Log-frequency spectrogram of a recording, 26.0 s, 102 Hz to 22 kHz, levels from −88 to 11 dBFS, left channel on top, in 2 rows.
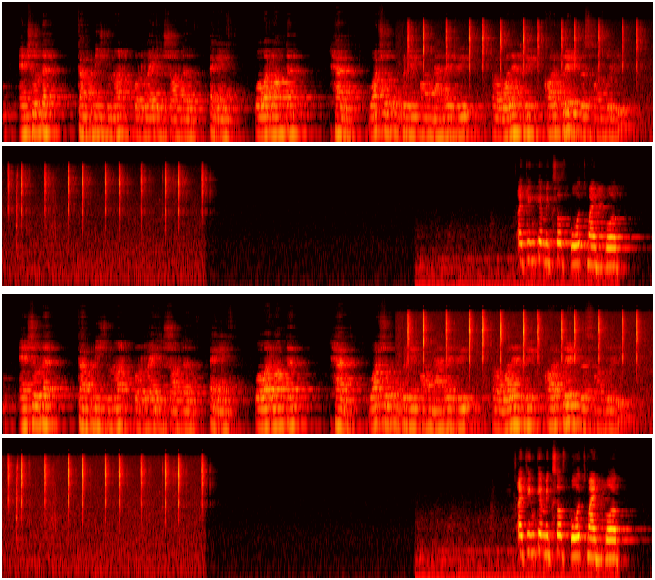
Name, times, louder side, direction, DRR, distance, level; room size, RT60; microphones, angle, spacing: voice 1, 0.3-1.0 1.5-3.9 4.1-4.5 5.0-5.9 6.5-7.0 7.3-9.3 9.8-12.5, equal, 15° left, -3 dB, 6.7 m, -39 dB
sound 1, 7.9-17.1, right 8 dB, 25° right, 0.6 m, -37 dB
voice 2, 23.3-25.4, right 5 dB, 60° right, 11 dB, 0.7 m, -29 dB
27.5 x 24.5 x 4.2 m, 1.1 s
head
